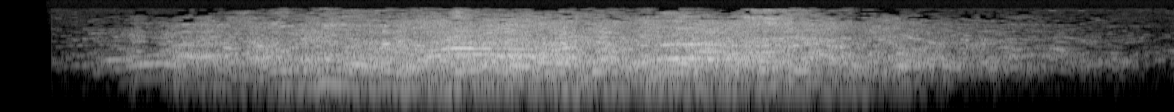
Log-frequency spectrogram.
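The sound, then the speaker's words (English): A steady wash of many overlapping voices chattering at once, the indistinct hubbub of a busy restaurant at lunch, fading in and swelling before tapering off, with a hint of laughter mixed in. “We went to a restaurant for lunch. The restaurant was noisy.”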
